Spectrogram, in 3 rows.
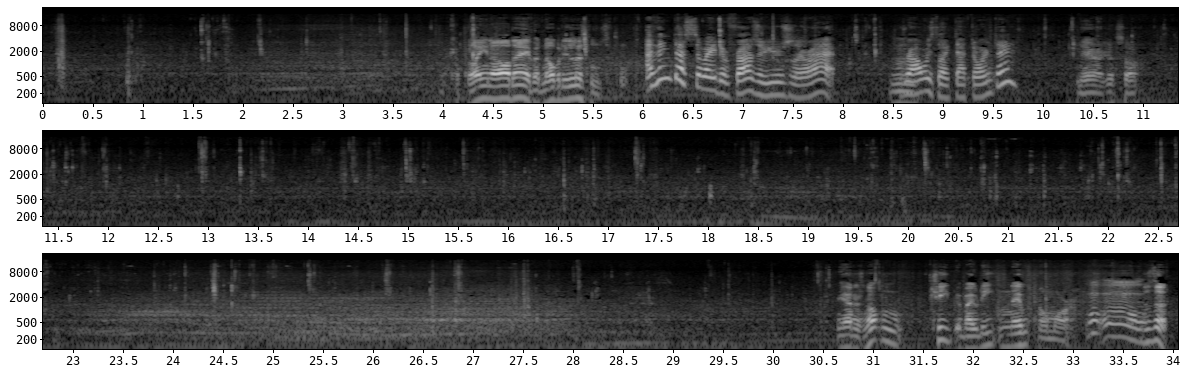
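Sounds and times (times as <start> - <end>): chewing and eating sounds: 0.8 - 33.2.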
